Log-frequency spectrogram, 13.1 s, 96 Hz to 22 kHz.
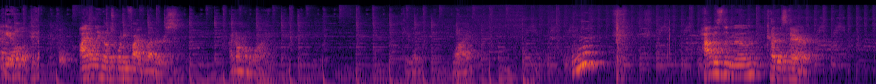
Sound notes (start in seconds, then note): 9.7 exclaims angrily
